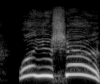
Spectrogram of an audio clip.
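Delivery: very high character voice. Acting out Elmo answering Oscar about the shot: Elmo voice. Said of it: "And Elmo's like".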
